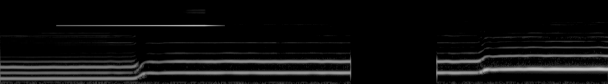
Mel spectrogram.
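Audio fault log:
0.56–2.25 s, loudspeaker feedback squeal: A thin, piercing tone near 6.2 kHz rises out of the music, swelling over about one and a half seconds until it sits roughly 5 dB above the rest of the sound, then cuts off. A microphone is hearing the loudspeaker it feeds, and at that one frequency the loop returns more than it sends out. Each pass reinforces the tone, so it keeps growing until something limits it or the loop is broken.
3.51–4.37 s, playback stall: The music stops dead in mid-flow and leaves about 0.86 s of silence before the sound returns. This gap is likely caused by the player running short of data or having its processing thread held up. With nothing to send to the output, it fell silent until fresh material arrived.
4.37–6.09 s, time-compressed catch-up: From the moment the music resumes to the end, it runs hurried at about 1.1 times normal speed. The pitch stays where it should be. 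To work off the backlog built up during the stall, the player is cutting out short slices and cross-fading over the joins. This tightens the timing without shifting the key.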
